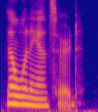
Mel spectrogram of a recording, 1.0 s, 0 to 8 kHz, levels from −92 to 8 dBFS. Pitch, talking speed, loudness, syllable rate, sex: 205 Hz, 180 wpm, -17 LUFS, 8.1 syllables/s, female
